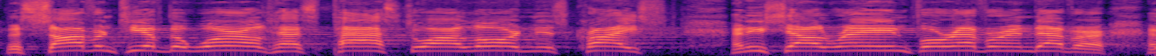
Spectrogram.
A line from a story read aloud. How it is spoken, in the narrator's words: there were voices heard in heaven shouting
